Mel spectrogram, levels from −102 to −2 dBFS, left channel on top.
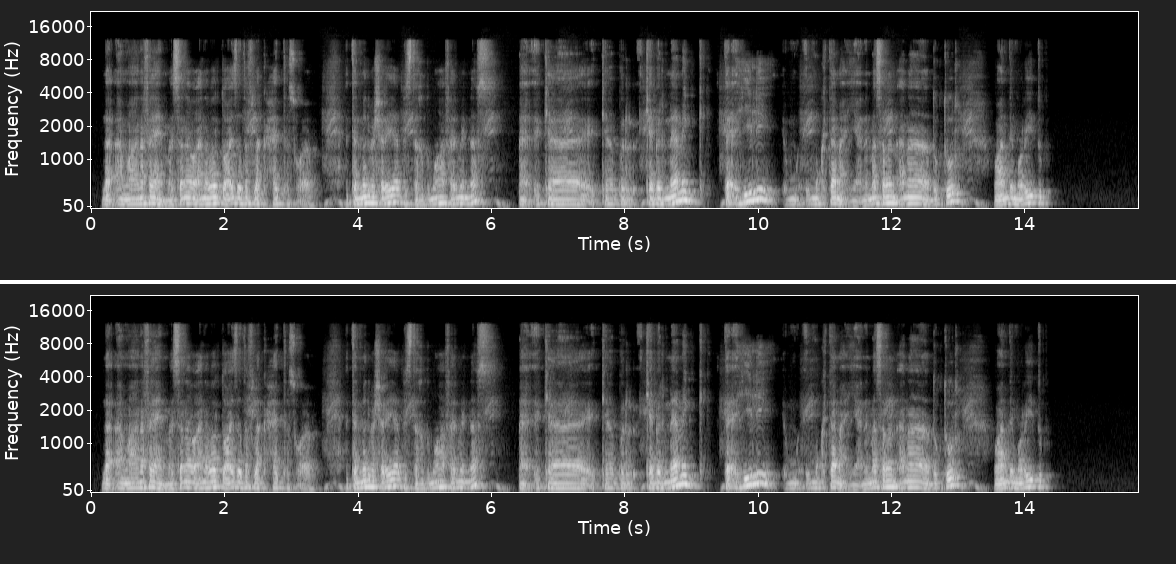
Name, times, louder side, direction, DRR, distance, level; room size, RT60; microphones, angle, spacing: voice 1, 0.2-3.3 3.5-6.0 6.4-9.1 9.5-14.3, left 1 dB, 15° left, 5 dB, 3.3 m, -23 dB
sound 1, 2.3-2.7 3.5-3.9 4.6-5.0 5.8-6.2 7.0-7.4 8.2-8.6 9.4-9.8 10.6-11.0 11.8-12.2 13.0-13.4, left 2 dB, 70° left, 4.3 m, -43 dB
23.0 x 10.0 x 2.3 m, 0.30 s
head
